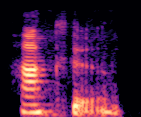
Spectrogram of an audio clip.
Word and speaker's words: Haku: It sounds like haiku. Hante? No. Haku.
